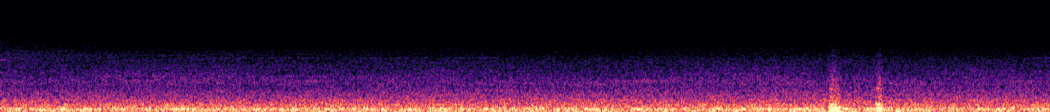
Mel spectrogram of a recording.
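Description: A spacecraft's engines rumble low and steadily.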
